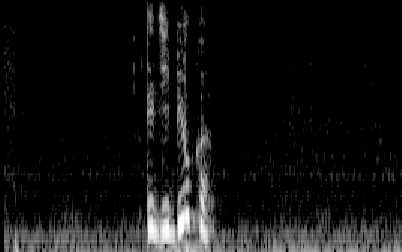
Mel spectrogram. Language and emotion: Russian, angry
